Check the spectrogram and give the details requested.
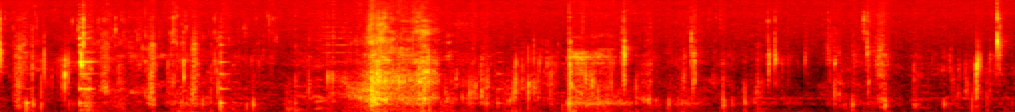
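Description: Close-miked eating sounds of rice and curry eaten by hand: wet chewing and lip smacks as a run of sharp clicks, with fingers squishing rice and curry on the plate. There is a louder, longer stretch about four seconds in and a shorter one near six seconds.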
